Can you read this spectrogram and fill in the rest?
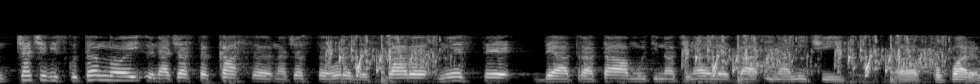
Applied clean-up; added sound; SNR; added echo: none; Splash, splatter; 3 dB; reverberation time 0.2 s.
